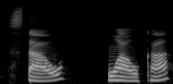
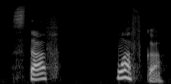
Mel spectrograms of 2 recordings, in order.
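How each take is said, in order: First: "stał" ending in a w-glide, like English w; Ukrainian-style ł sound closing "stał" and mid-"ławka". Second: "staw" ending in f; Polish devoiced w. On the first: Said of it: "Ukraińskim wyrazom typu". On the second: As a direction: say "ławka" with its W as f. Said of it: "polskie wyrazy wymawiane jako". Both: Shown as a demonstration.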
